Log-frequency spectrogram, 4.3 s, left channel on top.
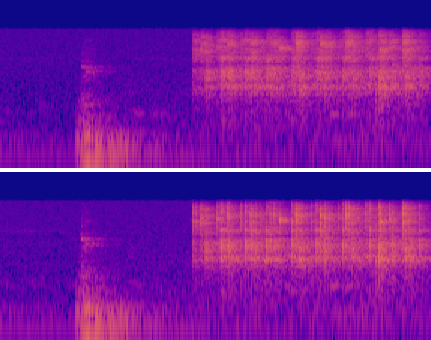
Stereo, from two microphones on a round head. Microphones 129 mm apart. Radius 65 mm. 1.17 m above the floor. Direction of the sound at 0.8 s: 40° right (ahead or behind).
